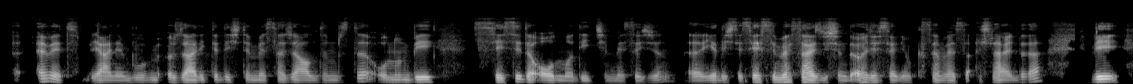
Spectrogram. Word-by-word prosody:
E - - -12 0.2
evet. - - +1
Yani 95 -1 +1
bu 105 -1 -6
m 105 +1 -7
özellikle 105 +2 +1
de, 115 - -4
işte, 110 0 -5
mesaj 105 +2 -5
aldığımızda 100 +6 -2
onun 110 -1 -4
bir 115 0 +5 0.4
sesi 110 +5 -1
de - - +5
olmadığı 95 -3 +1
için 90 0 -7
mesajın, 90 -1 -8 0.2
ııı, 90 -1 +1
ya 95 +1 -1
da, - - -2
işte, - - -2
sesli 105 +1 +1
mesaj 110 -2 +5
dışında 95 0 0
öyle 100 -1 +3
söyleyeyim 95 -2 -3
kısa 100 - -5
mesajlarda 100 - -2 0.5
bir 125 +1 +9
100 Hz, 155 wpm, -25 LUFS, 95-110 Hz, 0.5 s, bir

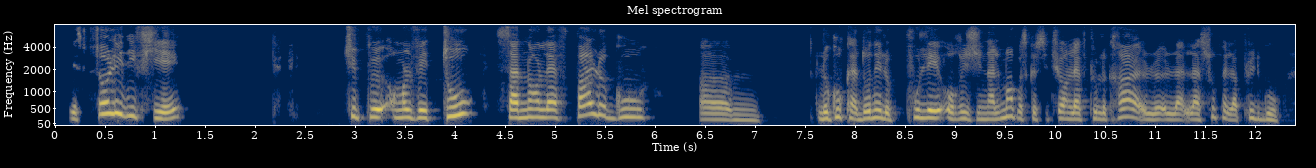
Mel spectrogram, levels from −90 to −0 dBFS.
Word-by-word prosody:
est 190 - -5
solidifié 265 - +4 1.6
tu 265 -4 -3
peux 240 +1 +6
enlever 225 -1 +3
tout, 325 +7 +4 0.2
ça 230 -1 +5
n'enlève 230 -1 +2
pas 290 +4 +2
le 310 -3 -1
goût. 240 +2 -4 0.5
Hem, 160 -4 -5 0.6
le 195 +1 +1
goût 245 -2 -2
qu'a 205 -5 -3
donné 210 +5 +1
le 180 -4 -2
poulet 220 +3 +2
originalement 185 +5 -4
parce 190 -2 -9
que 185 - -8
si 170 0 -18
tu 200 - -7
enlèves 180 -2 -3
tout 195 - -7
le 180 - -5
gras, 235 +5 -3
le 170 -1 -4
la 170 -1 -4
la 175 -2 -4
soupe 230 +5 -14
elle 165 - -5
a - - -4
plus 220 +6 -8
de 180 - -9
goût. 165 -4 -6
215 Hz, 175 wpm, -24 LUFS, 180-240 Hz, 1.6 s, peux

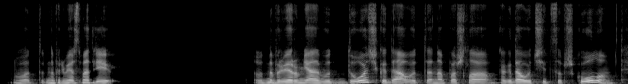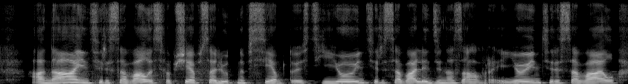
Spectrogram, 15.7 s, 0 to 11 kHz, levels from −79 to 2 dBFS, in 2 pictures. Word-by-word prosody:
Вот, 155 -3 -7
например, 175 +1 -1
смотри 185 0 0 1.8
вот, 170 -1 -7
например, 185 0 +3
у - - -1
меня 180 -1 +3
вот 160 -2 -5
дочка, 240 - +1
да. 165 +3 +1
Вот 165 -2 -6
она 160 0 -2
пошла, 160 0 -3
когда 160 -1 +2
учиться 160 +1 -4
в - - -20
школу, 195 0 +2 0.5
она 185 +4 +5
интересовалась 180 +1 0
вообще 160 +4 0
абсолютно 180 -1 -2
всем. 170 -2 -2
То 155 - -10
есть 145 +1 -7
ее 195 +4 +1
интересовали 180 -1 0
динозавры, 170 -3 -3
ее 185 +6 -1
интересовал 180 -1 +1
175 Hz, 110 wpm, -25 LUFS, 160-185 Hz, 1.8 s, она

